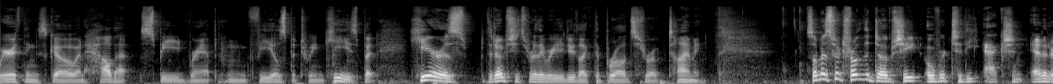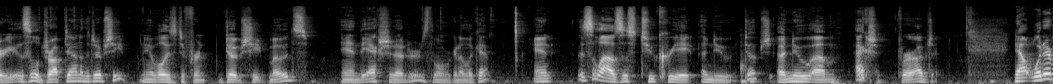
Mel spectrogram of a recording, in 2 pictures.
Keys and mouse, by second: 3.2 ctrl+Tab, 8.7-10.8 drag, 11.2-15.4 drag.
